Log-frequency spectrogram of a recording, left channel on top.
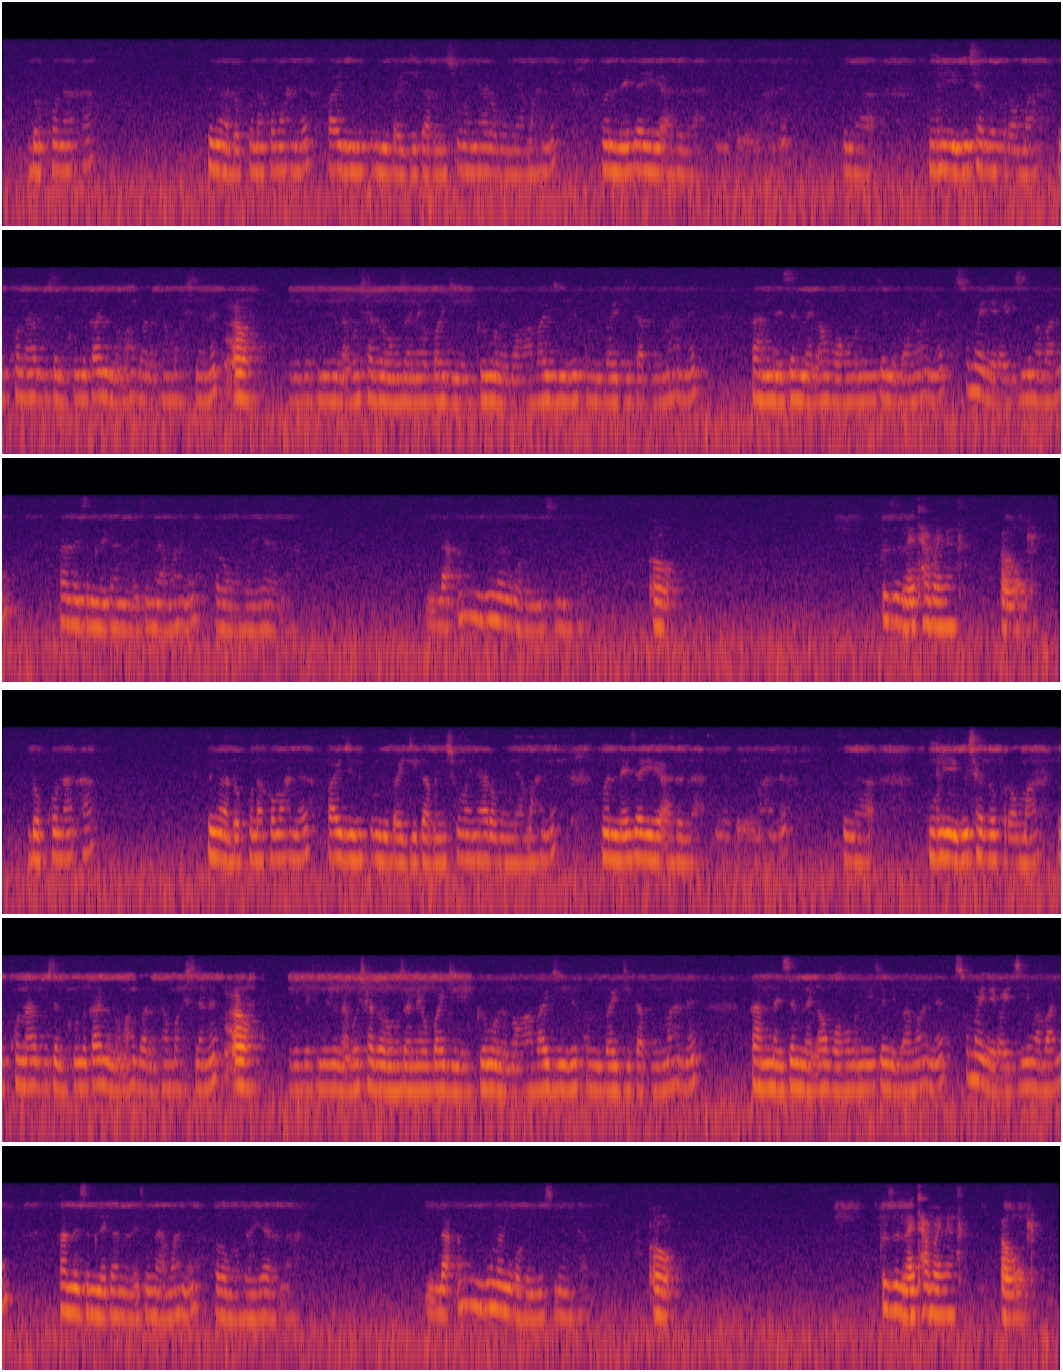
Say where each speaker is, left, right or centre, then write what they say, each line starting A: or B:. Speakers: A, on the right; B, on the right.
A: दख'नााखा जोंना दख'नाखौ मा होनो बायदि रोखोमनि बायदि गाबनि समायना रमायना मा होनो मोननाय जायो आरोना जोंना बेलै मा होनो जोंना गुबैयै बैसागोफोराव मा दख'ना बिदनखौनो गाननो नङा होमबा नोंथां बांसि नानो
B: औ
A: बेफोरबायदिनो जोंना बैसागो रंजानायाव बायदि गोमो नङा बायदि रोखोमनि बायदि गाबनि मा होनो गाननाय जोमनाय गावबा गाव मानि जेनेबा मा होनो समायनाय बायदि माबानो गाननाय जोमनाय गाननानै जोंना मा होनो रंजायो आरोना। ला आंनि बुंनांगौआ बेनोसै नोंथां।
B: औ
A: गोजोननाय
B: थाबाय नोंथां औ दे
